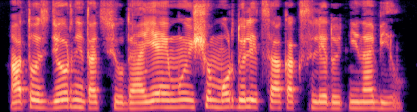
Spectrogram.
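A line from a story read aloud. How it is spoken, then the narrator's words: Angry agreement. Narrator (Russian): сердито поддержал Стас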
